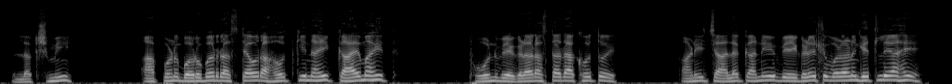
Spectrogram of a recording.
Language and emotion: Marathi, fearful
